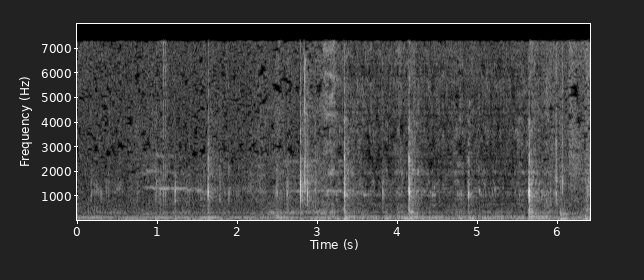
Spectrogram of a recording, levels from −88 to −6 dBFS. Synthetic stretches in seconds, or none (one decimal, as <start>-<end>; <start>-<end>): 3.1-5.9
